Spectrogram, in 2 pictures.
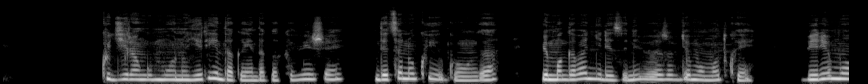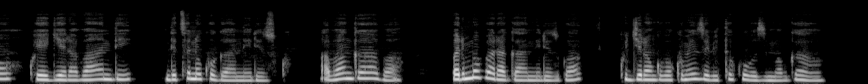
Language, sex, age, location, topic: Kinyarwanda, female, 18-24, Kigali, health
